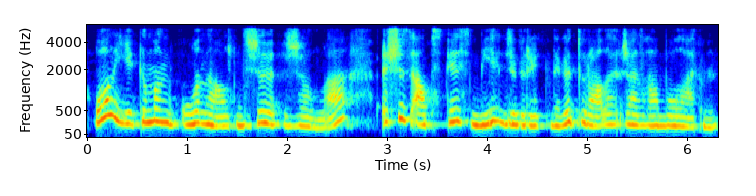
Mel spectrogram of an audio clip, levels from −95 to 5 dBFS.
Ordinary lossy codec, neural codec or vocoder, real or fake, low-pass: none; codec, 24 kHz, 3 kbps, HILCodec; fake; 5.4 kHz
